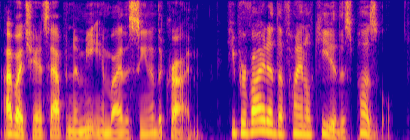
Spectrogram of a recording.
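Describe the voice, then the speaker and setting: A man playing a brisk, confident detective in an audio drama, with a probing, theatrical, declarative manner. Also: mid-range voice, very animated, no echo, clean studio sound, pitched above the performer's own voice, natural voice. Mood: confident, expository. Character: brisk, confident male detective, incisive and commanding.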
